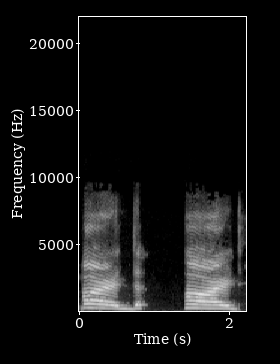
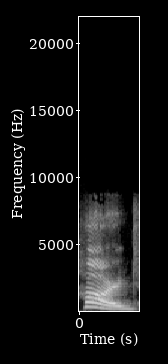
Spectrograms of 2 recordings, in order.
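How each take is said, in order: First: هارد as haad with the R silent and a long A; هارد without any R; R dropped. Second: هارد with a heavy R sounded; هارد with a full Arabic R; wrong hard. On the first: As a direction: stretch the A in هارد and drop the R. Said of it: "ال R بتتشال". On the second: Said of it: "مش هارد". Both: Shown as a demonstration.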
